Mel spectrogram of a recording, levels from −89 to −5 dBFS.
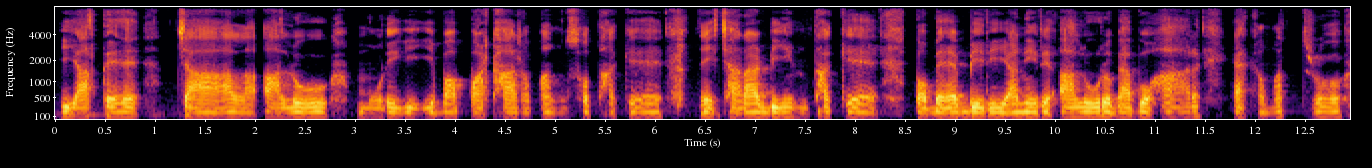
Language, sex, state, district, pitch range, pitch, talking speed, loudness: Bengali, male, West Bengal, Purulia, 90-95 Hz, 90 Hz, 80 wpm, -18 LUFS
